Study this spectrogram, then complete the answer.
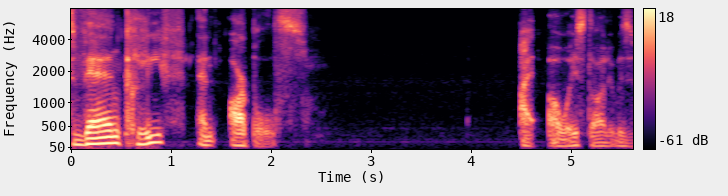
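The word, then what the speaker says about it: Van Cleef & Arpels: It is Van Cleef and Arpels. That's the correct pronunciation.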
